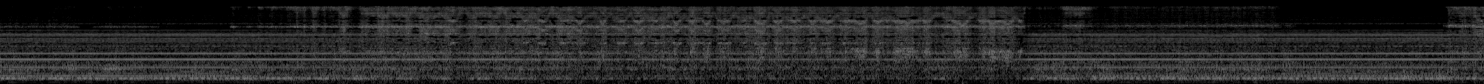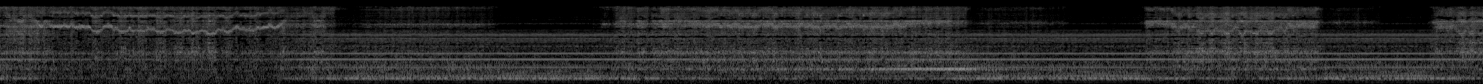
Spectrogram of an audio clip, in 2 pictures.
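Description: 1893 Strube & Fils lathe turning a brass rod: a steady whine from the spinning machine, with about four stretches of high-pitched cutting noise as the tool takes passes along the brass to form a tapered tip.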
